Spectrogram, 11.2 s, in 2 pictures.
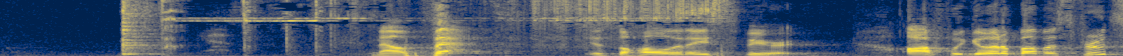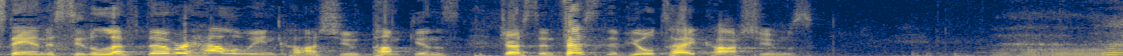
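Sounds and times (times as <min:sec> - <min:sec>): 
coin dropped into a metal kettle: 0:00.8 - 0:03.7
speech: 0:01.8 - 0:09.8.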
